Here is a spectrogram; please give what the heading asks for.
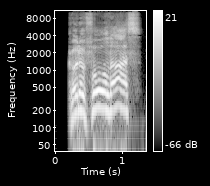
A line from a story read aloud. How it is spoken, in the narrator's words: shouted Jin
